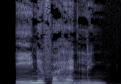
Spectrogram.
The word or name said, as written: eneforhandling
